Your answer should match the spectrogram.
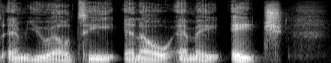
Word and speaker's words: Multnomah: I believe that's how it's pronounced M U L T N O M A H. If I mispronounced it, my apologies, but it sounds like Multnomah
